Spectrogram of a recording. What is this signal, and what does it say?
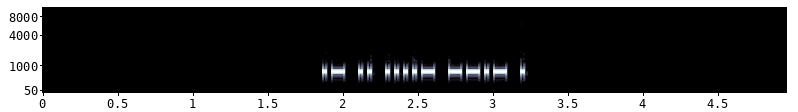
Morse code, heard as a keyed tone, about 39 wpm, 700 Hz. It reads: AI4QE
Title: USA Call Signs - 5 Characters - Repeated 3x - 40wpm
